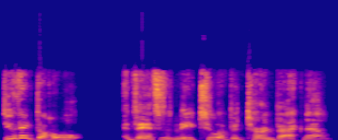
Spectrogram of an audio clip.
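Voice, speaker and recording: A man's voice: high-pitched, sing-song, a little fast, slightly rough, dry recording, clean studio sound. A middle-aged American man hosting a talk show in a conversational interview style.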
